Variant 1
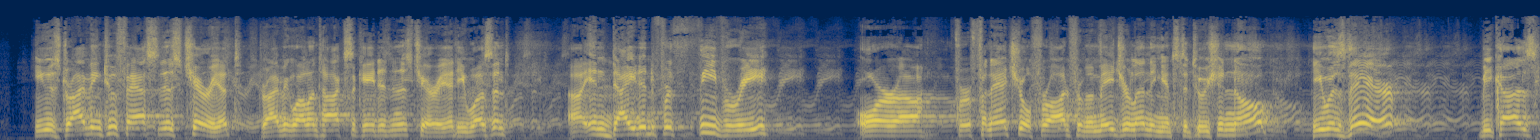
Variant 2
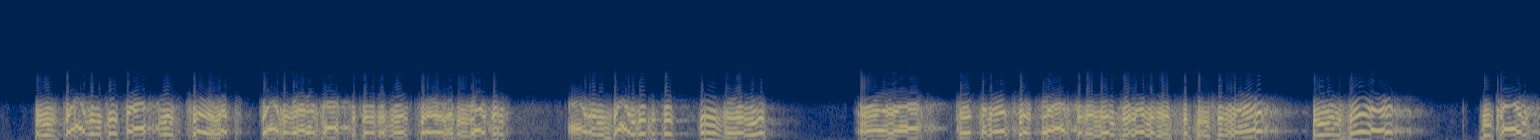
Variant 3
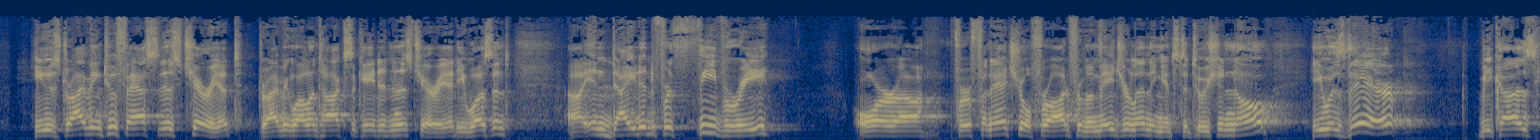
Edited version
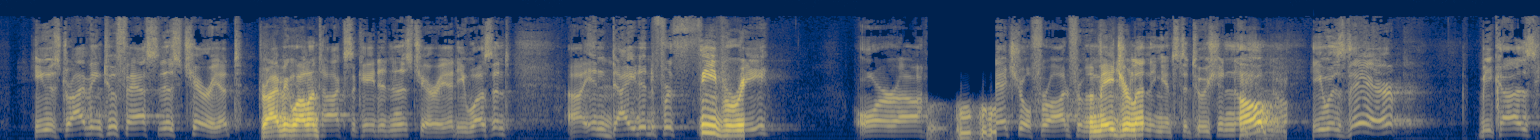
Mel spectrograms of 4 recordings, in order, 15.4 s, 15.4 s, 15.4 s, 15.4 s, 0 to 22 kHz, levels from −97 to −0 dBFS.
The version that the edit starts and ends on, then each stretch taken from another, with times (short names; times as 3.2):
3
2.62–3.19 from 1
7.02–7.44 from 1
9.27–9.96 from 2
10.9–11.43 from 1
12.4–12.87 from 1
